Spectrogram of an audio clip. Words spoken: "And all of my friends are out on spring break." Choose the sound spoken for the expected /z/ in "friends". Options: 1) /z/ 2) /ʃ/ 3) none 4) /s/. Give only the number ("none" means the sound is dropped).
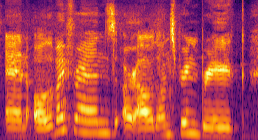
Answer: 1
